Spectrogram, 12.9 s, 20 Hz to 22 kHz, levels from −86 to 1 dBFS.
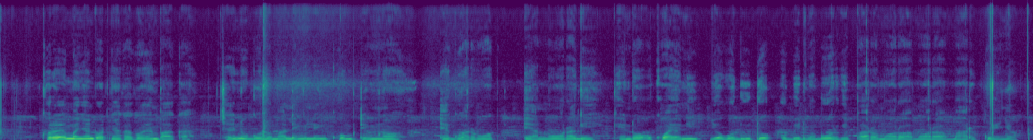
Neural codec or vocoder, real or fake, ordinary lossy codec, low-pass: vocoder, 44.1 kHz, 128 mel bands every 256 samples, BigVGAN v2; fake; none; none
